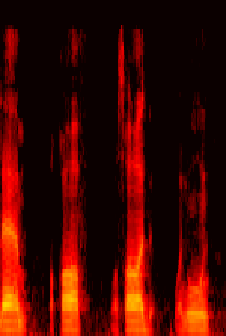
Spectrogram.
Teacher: يتكون من ثلاثة أحرف وسطها ساكن وهو حرف مد مثل لام وقاف وصاد ونون، وهذه تمد ست حركات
